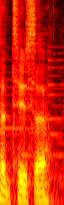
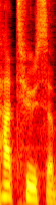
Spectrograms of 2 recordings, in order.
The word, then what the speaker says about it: Hattusa: I thought that was Hattusa. It's Hattusa, by the way. I always say it wrong.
